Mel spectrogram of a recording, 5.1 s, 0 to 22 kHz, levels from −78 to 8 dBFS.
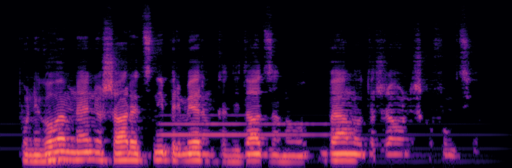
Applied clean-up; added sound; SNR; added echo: classical method spectral subtraction.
